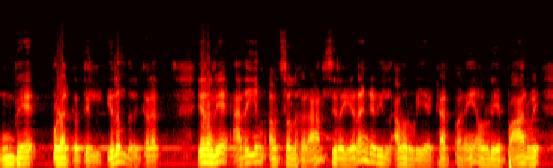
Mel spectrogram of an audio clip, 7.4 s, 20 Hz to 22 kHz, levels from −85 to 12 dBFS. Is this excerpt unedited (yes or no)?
yes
